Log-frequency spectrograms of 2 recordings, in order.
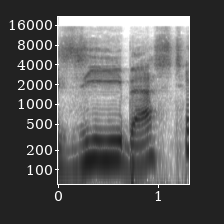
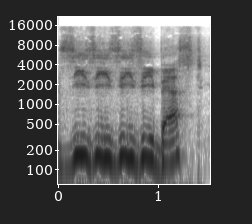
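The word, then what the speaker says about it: ZZZZ Best: But that is how it's pronounced, is you have to say Z-Best. – It's Z-Best Carpet Company. It's not Z-Z-Z-Z-Best.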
